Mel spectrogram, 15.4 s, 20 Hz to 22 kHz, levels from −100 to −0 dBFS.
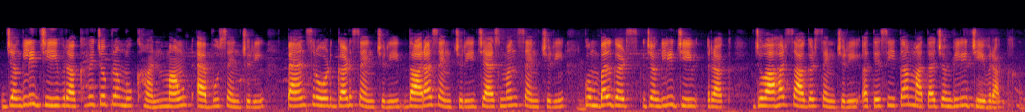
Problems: constant background noise, background conversations at intervals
